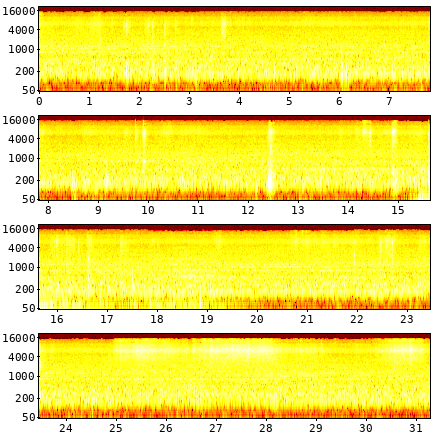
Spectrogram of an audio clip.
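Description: Hands working over a guinea pig cage: fleece liners and loose hay being brushed, pulled and shifted, with a dozen or so short clicks and knocks from handling the cage parts, the loudest about six seconds and twelve seconds in. A steady hum runs underneath, and a brighter rustling hiss comes near the end as a hay rack full of hay is set down on the fleece.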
